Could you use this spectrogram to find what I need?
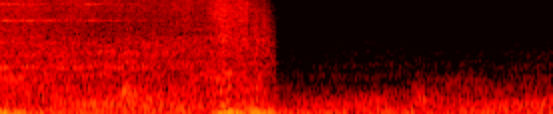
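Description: A bright magical blast bursts with a sharp crash.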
